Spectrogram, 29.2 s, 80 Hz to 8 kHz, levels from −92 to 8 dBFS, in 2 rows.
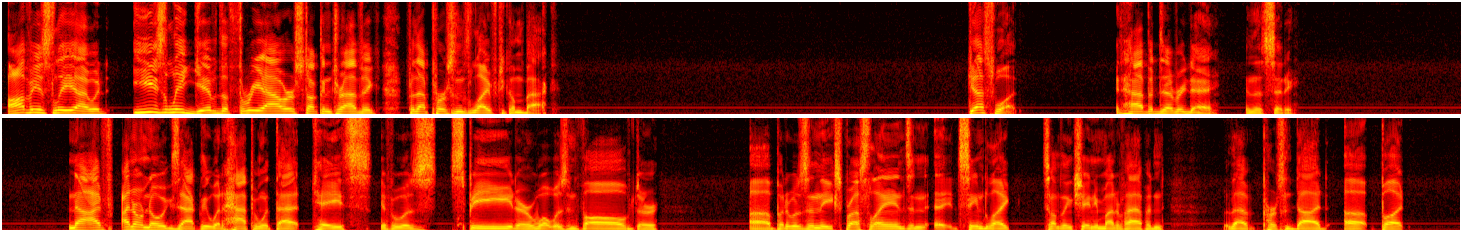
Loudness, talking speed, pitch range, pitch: -23 LUFS, 140 wpm, 110-130 Hz, 115 Hz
